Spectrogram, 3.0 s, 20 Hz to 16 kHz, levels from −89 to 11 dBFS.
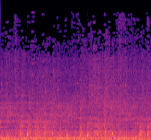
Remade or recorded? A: recorded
